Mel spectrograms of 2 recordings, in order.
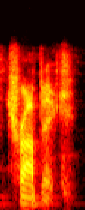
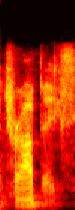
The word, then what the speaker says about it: tropic: Now I know when you look at that word you want to pronounce it as tropic. Like that's where we should be in the tropics.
